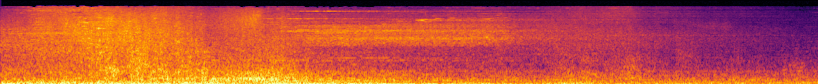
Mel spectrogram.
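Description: A triumphant victory fanfare swells and then fades.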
